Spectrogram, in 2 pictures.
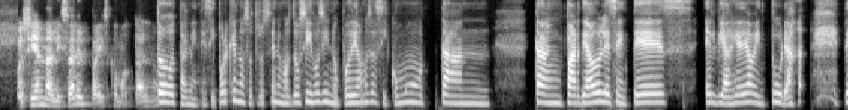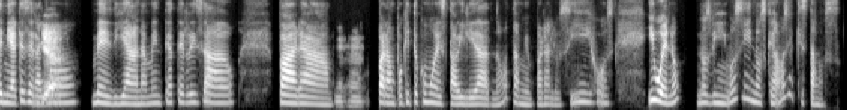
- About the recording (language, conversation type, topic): Spanish, podcast, Cuéntame sobre uno de tus viajes favoritos: ¿qué lo hizo tan especial?
- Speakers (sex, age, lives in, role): female, 50-54, Italy, guest; male, 20-24, Mexico, host
- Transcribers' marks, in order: giggle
